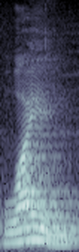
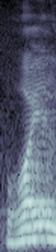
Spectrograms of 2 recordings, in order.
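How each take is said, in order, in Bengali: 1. শব্দটি plain w ধ্বনি দিয়ে শুরু হয়। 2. শব্দটি breathy h ধ্বনি দিয়ে শুরু হয়। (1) "এর উচ্চারণ হচ্ছে ওয়াইল" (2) "হোয়াইল না"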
